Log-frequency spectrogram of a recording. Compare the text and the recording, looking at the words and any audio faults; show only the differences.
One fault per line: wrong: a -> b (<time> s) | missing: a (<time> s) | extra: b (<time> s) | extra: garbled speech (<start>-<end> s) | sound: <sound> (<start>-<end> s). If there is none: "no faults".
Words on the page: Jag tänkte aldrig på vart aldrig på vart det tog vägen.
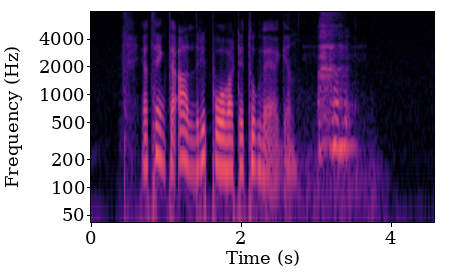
missing: aldrig på vart (2.0 s)
sound: laugh (3.0-3.6 s)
